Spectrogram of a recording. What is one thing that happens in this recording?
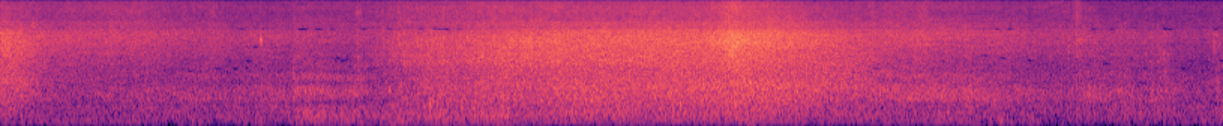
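Small waves lap gently on the shore, swelling and easing.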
